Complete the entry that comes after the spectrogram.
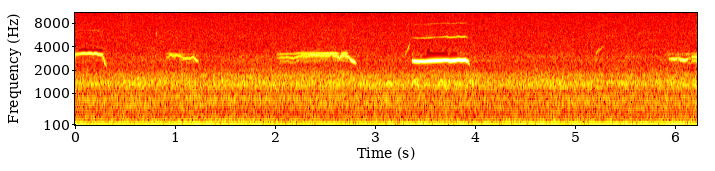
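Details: Bald eagle at a nest in northeast Florida, streamed by a nest camera on 12 February 2022 around 16:09: thin, high whistled notes, short and slightly down-slurred, given in a loose series with one louder piping note midway, over a steady low hum.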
